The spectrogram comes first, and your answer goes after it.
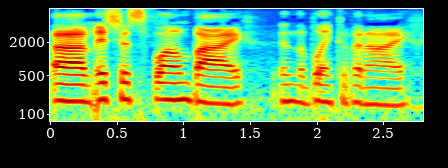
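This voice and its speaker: A woman's voice: lowish voice, little pitch movement, moderate pace, bright, forceful tone. A woman astronaut speaking from aboard a space station, giving thoughtful, earnest, explanatory answers in a conversational interview.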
